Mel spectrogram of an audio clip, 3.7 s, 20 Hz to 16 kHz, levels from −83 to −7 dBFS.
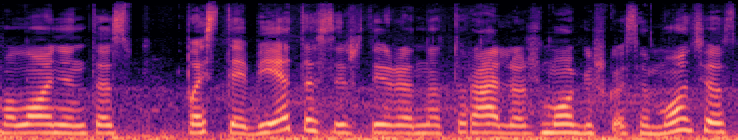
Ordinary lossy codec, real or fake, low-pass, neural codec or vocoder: Opus, 64 kbps; real; 14.4 kHz; none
